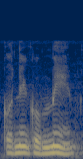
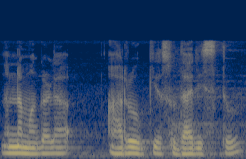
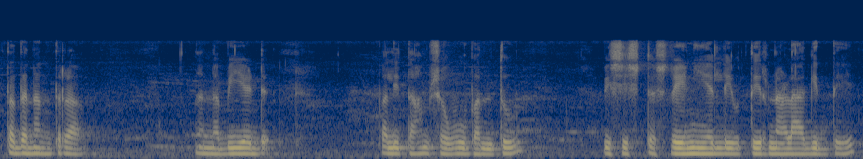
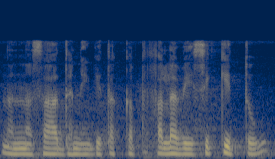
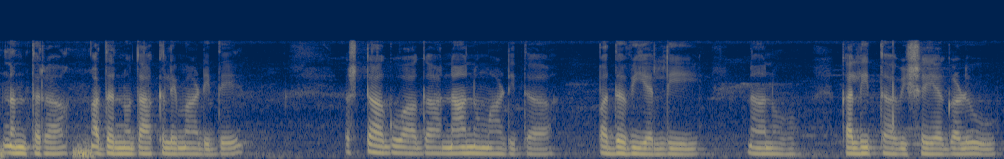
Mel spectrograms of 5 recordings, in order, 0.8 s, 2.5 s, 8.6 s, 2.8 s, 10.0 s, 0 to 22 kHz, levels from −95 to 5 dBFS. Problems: none marked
